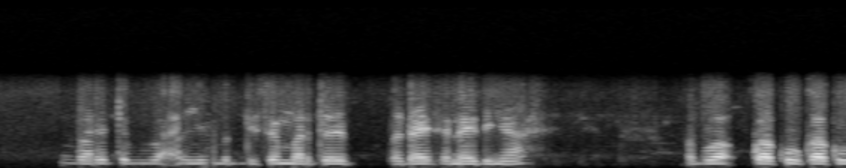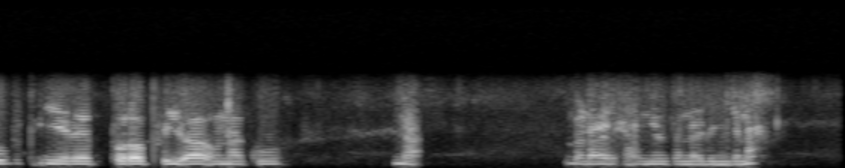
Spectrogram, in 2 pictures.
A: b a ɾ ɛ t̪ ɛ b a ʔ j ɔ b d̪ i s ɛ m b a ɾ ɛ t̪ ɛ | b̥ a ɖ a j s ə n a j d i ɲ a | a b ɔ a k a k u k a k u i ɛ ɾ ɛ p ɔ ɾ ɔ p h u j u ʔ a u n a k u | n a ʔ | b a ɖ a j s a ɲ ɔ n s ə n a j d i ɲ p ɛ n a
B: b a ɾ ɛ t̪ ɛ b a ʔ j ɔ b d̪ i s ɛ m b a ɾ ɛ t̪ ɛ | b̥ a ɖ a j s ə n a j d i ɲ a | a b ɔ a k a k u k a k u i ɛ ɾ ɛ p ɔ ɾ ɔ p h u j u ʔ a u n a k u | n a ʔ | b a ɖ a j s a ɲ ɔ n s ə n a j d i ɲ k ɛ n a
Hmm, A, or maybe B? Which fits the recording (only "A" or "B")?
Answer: B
